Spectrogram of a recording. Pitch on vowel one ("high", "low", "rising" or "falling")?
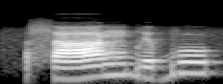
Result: rising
